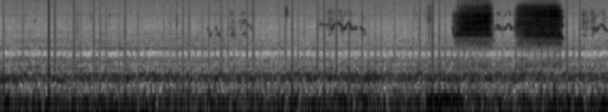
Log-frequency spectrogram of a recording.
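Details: Begging from wild barn owl nestlings being fed a jird by their mother in a nest box: two loud rasping hiss bursts near the end after faint scattered sounds, over constant low background hum.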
